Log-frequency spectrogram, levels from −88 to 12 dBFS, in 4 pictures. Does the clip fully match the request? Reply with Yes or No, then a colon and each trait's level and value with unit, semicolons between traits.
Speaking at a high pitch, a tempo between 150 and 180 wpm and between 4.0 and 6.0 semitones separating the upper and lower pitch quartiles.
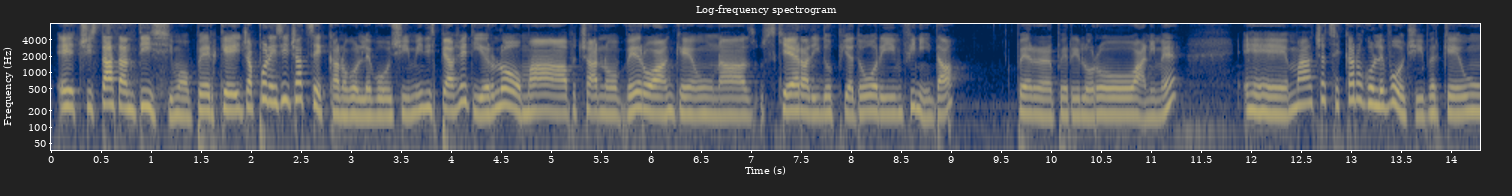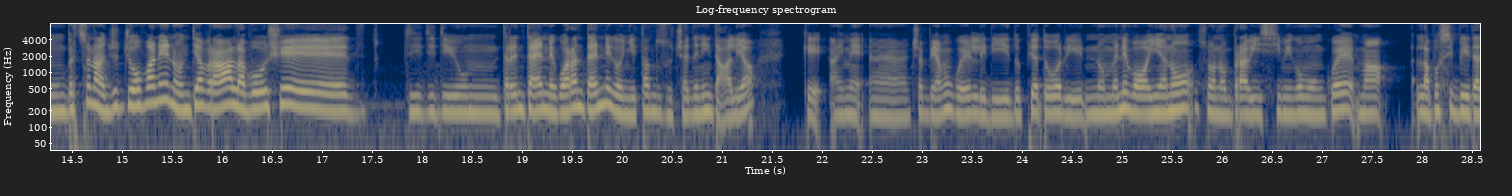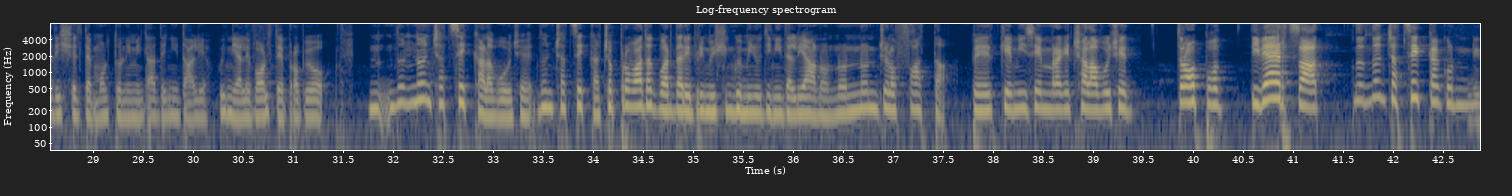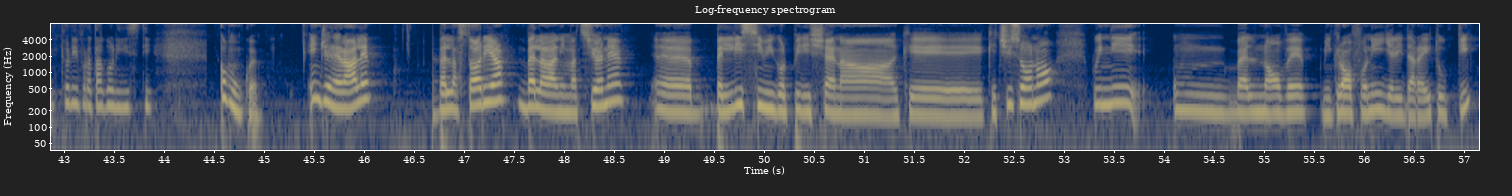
Yes: high, 195 Hz; average, 160 wpm; average, 4.6 semitones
